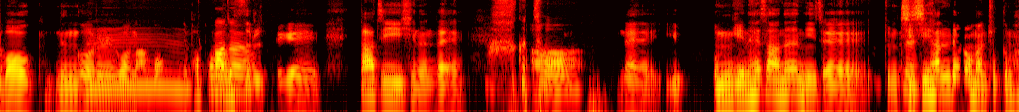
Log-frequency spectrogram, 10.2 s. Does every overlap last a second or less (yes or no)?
no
